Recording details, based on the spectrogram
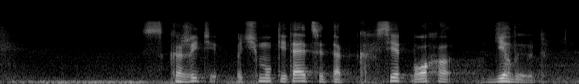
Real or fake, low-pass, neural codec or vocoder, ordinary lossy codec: fake; none; codec, 16 kHz, 0.8 kbps, ZipCodec; none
